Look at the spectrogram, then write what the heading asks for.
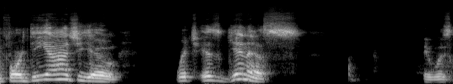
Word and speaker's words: Diageo: changed the name to Diageo, which I notice a lot of people that do videos have trouble pronouncing that word. They call it Diego and everything else.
